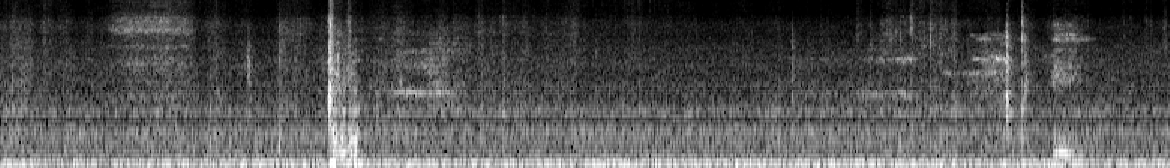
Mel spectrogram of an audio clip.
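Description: Plastic bubble mailer rustling and crinkling as hands dig inside it, with a sharp click about two seconds in and a few lighter clicks near the end, over a steady low background rumble.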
